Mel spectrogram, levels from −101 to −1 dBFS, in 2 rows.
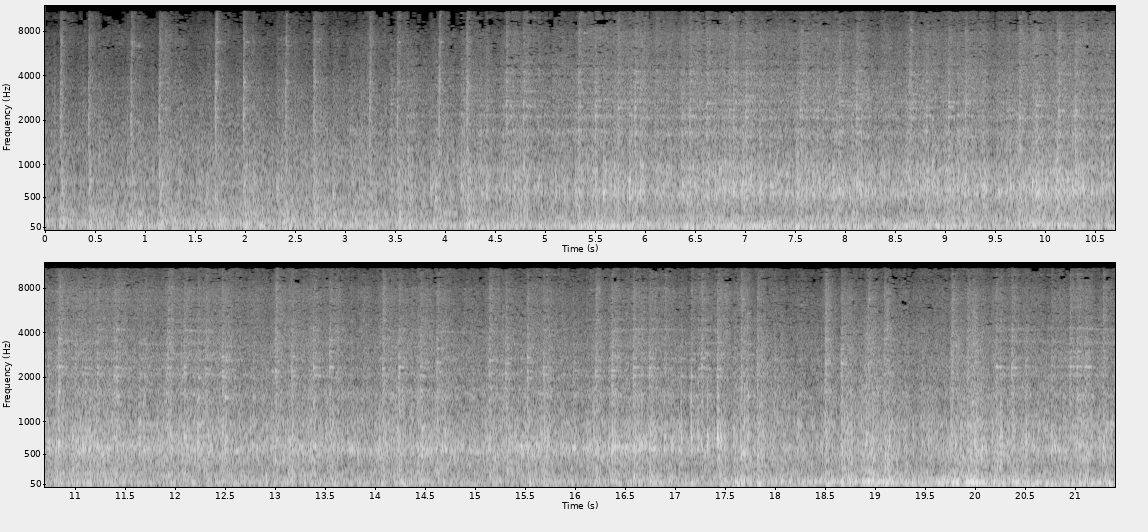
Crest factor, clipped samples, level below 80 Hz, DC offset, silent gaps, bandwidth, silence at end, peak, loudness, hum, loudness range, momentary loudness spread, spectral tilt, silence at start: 18 dB; under 0.1%; -28 dBFS; under 0.1%; none; 11.5 kHz; 0 s; -2 dBFS; -20 LUFS; none; 4 LU; 6 LU; -4.5 dB/octave; 0 s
